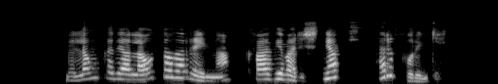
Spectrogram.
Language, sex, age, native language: Icelandic, female, 40-49, Icelandic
